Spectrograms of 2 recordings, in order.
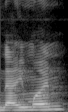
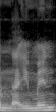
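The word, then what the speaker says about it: Niemann: यह जो डिसीज है ये डिसीज को कई अलग-अलग तरीके से प्रोनाउंस किया जाता है जैसे कि कोई इनको नाइमैन बोलते हैं कोई उनको निया मेन बोलते हैं ठीक है लेकिन अपने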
